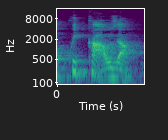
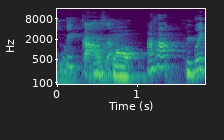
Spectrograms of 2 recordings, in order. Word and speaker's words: qui causa: was one word with a double consonant in the middle. Quick causa. Okay? Quick causa. Which is why I think it's visually convenient for you to mark it at the end of the preceding syllable. Qui causa di scherno. So it's not a pause, it's rather a more perceivable bump in the road, a more perceivable not on the line.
